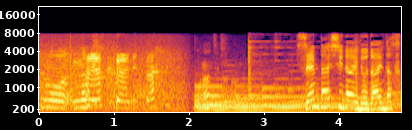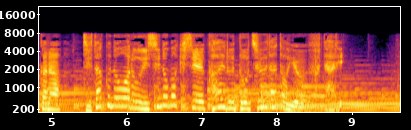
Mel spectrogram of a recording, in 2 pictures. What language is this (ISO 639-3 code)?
jpn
